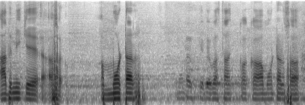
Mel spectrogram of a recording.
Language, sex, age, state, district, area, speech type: Maithili, male, 60+, Bihar, Purnia, urban, spontaneous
